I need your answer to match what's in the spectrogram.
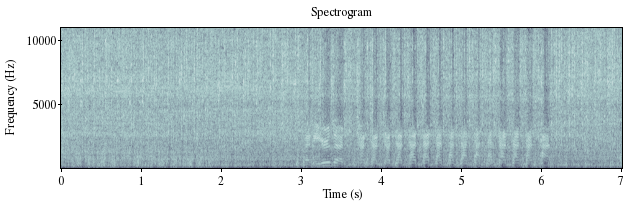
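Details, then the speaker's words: Old Buick engine, cold at about high-40s °F, at high idle. It is loud, with a sharp puffing tap at the firing rate, exhaust pulsations felt and smoke visible. The tapping got louder over time; the exhaust manifold gasket is leaking. "now at high idle it's loud I love it and you can certainly hear that and is actually applying smoke in the air as well"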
